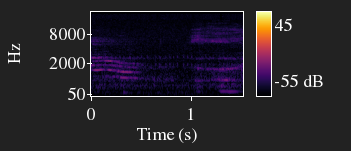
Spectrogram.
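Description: Tabitha, a friendly indoor cat, gives a couple of short, tonal meows close by, one near the start and another near the end, fairly soft in a quiet room.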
